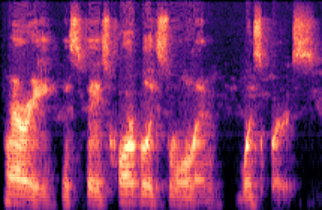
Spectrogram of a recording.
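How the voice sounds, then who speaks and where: A man with a lowish, very sharp and forceful voice, slightly husky. He reads stage directions as scripted narration, measured and dramatic, in short phrases. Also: lively intonation, rough recording. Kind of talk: scripted narration for a table read.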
